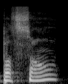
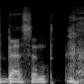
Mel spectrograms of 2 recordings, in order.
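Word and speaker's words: Bessent: Is it Basant? Is that how we say his name? It's Bessant.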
